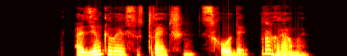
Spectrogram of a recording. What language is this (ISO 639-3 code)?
bel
